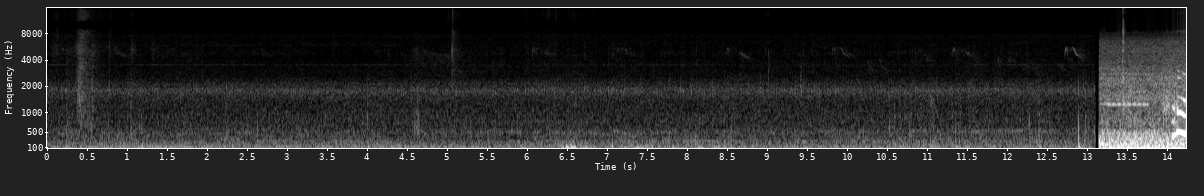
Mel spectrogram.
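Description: Quiet outdoor garden ambience: a low steady rumble with scattered faint, short high chirps from small birds. About thirteen seconds in it cuts suddenly to a much louder steady noise.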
